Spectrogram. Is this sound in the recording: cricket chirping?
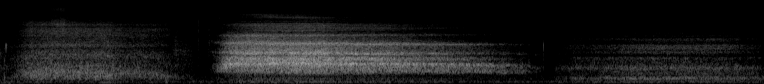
no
